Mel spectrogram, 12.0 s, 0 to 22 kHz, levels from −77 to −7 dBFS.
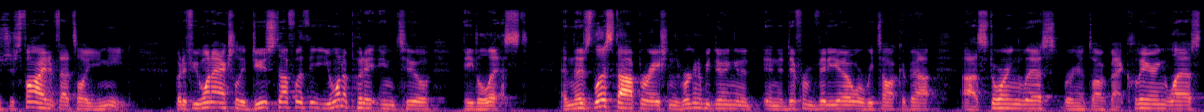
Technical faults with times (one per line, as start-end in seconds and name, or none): none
